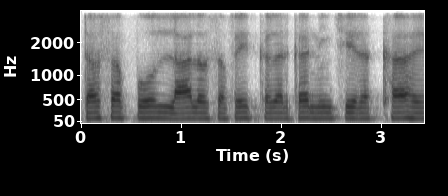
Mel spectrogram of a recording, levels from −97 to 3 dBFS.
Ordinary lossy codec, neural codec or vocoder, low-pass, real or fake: none; codec, 16 kHz in and 24 kHz out, 0.9 kbps, LongCat-Audio-Codec, fine tuned four codebook decoder; 3.6 kHz; fake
